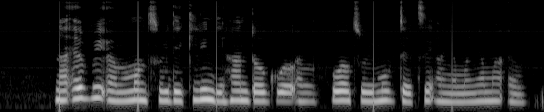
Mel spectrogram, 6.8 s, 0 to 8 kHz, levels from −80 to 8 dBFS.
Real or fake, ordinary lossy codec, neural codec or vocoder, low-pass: real; none; none; none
